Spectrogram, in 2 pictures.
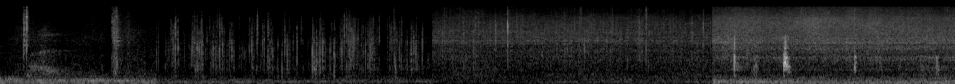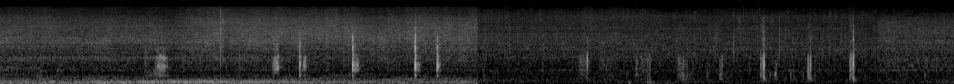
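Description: Red pepper strips and diced chicken sizzling in a frying pan, with sharp clicks from a utensil stirring against the pan. The sizzle is louder from about seven seconds in and drops away at about fourteen seconds. Near the end a knife taps against a cutting board, chopping.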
